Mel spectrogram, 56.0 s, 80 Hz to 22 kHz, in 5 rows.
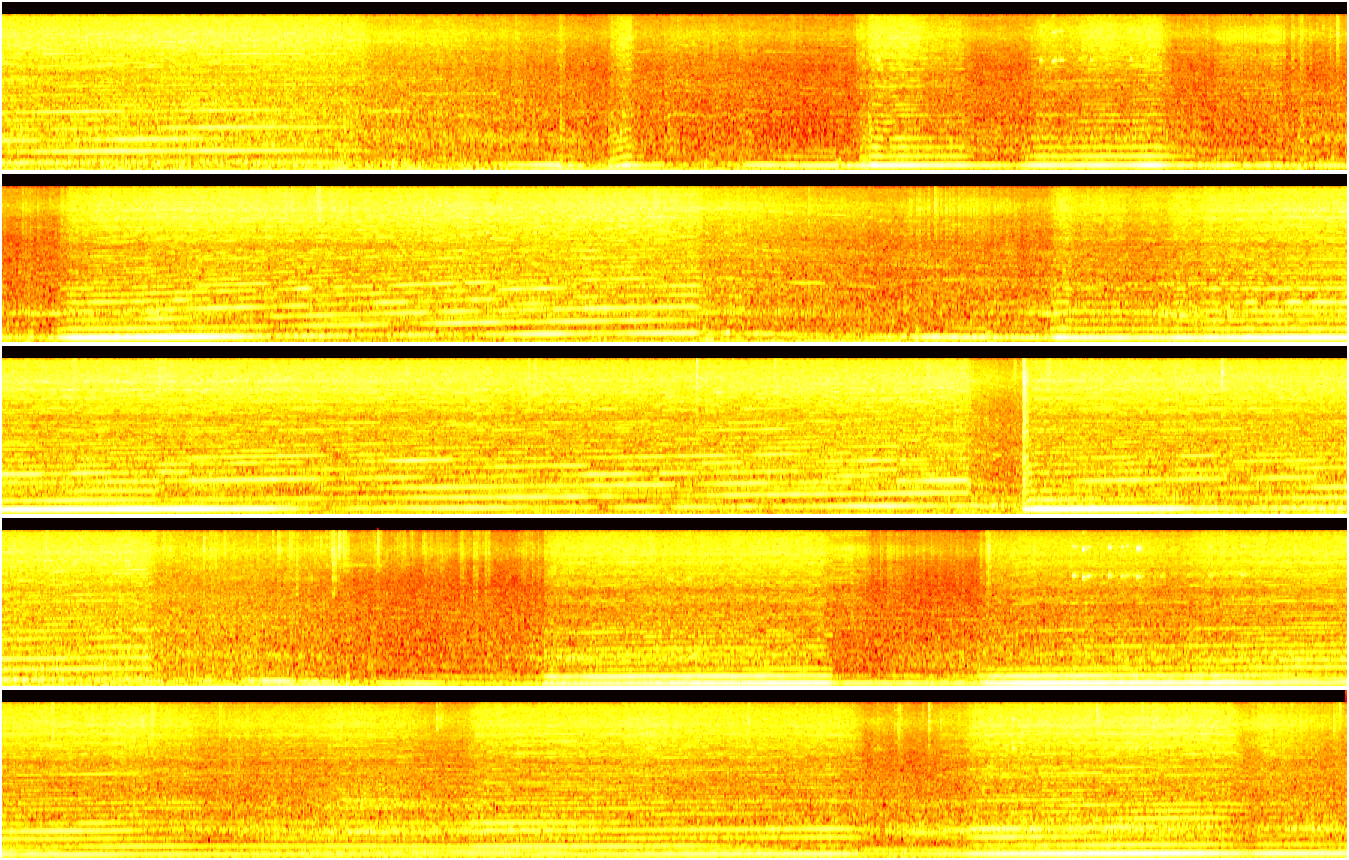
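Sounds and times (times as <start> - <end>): race car engine revving: 0.0 - 5.7, 6.6 - 56.0.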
